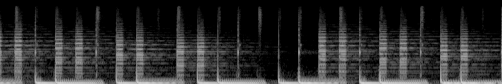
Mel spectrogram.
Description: There is no code.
